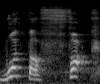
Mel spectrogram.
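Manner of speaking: shocked, sudden, high startled cry. As the narrator describes a faceless figure peering at them, a listener is yelling. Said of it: "why are you yelling?".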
